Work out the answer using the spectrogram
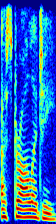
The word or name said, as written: astrology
